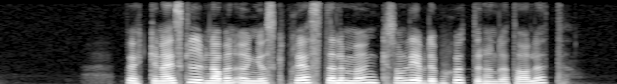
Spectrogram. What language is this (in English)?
Swedish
